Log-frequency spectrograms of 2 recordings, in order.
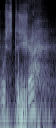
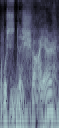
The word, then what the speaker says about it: Worcestershire: over there this is in the county of worcestershire or worcestershire if people want to do their pronunciations worcester worcestershire as some people might say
